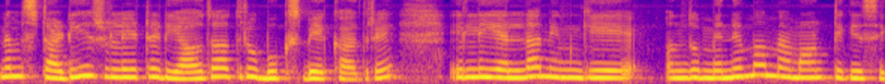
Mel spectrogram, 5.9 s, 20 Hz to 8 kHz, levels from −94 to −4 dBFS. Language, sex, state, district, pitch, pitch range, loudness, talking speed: Kannada, female, Karnataka, Dakshina Kannada, 270 Hz, 255-290 Hz, -13 LUFS, 150 wpm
